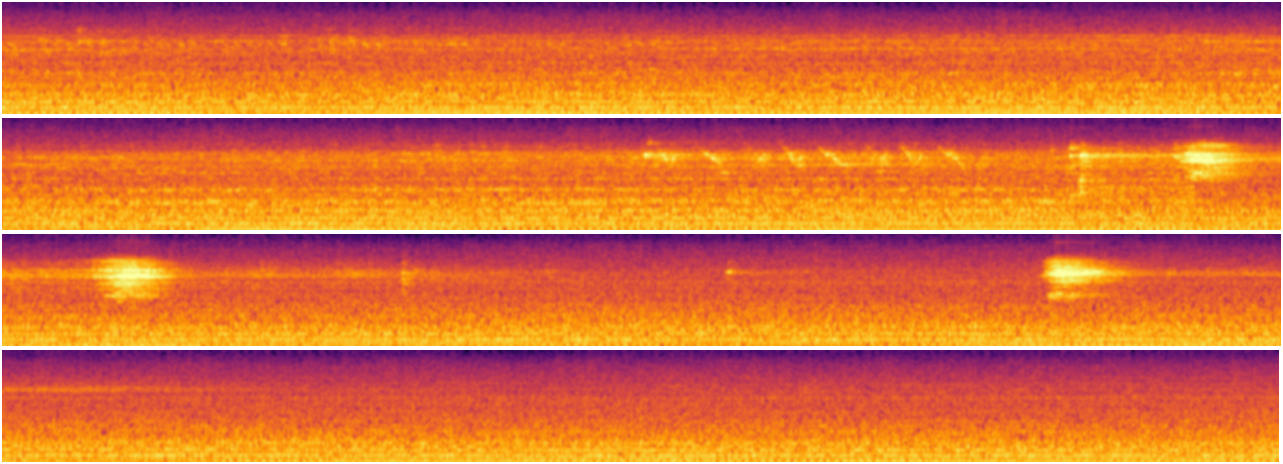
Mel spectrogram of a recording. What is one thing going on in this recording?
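A mower whirs as it cuts grass.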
